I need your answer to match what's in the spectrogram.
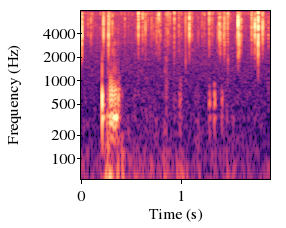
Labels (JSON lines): {"label": "biophony, stridulation", "recorder": "SoundTrap 300"}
